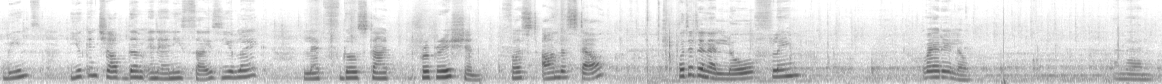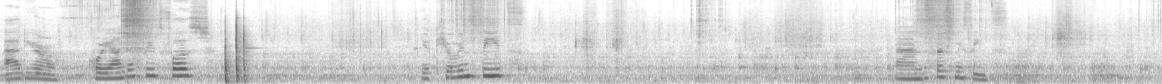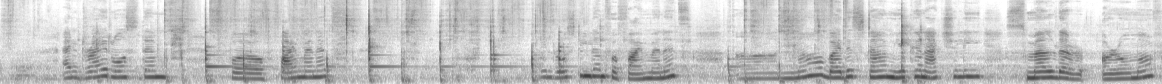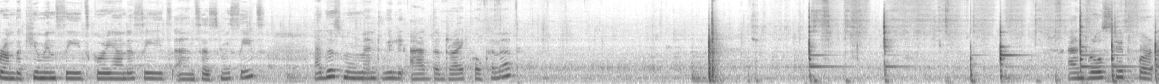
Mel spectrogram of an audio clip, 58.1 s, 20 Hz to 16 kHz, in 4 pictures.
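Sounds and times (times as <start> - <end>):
low steady background noise: 0.0 - 58.0
spatula stirring seeds in pan: 15.3 - 16.7, 20.0 - 21.1, 21.7 - 22.6, 23.2 - 24.9, 25.7 - 27.1, 27.7 - 28.2, 28.8 - 40.9, 52.9 - 58.0
person speaking: 29.8 - 37.6, 38.2 - 41.0, 56.1 - 58.0
pan ringing: 31.2 - 36.8
spatula knocking against pan: 53.7 - 57.8.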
